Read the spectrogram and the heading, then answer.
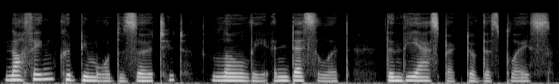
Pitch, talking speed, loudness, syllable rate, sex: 175 Hz, 150 wpm, -18 LUFS, 4.9 syllables/s, female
